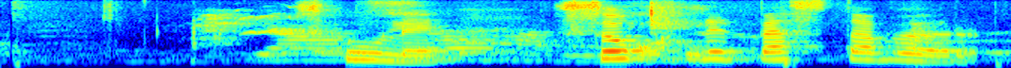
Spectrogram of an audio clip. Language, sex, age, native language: Icelandic, female, 10, Icelandic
